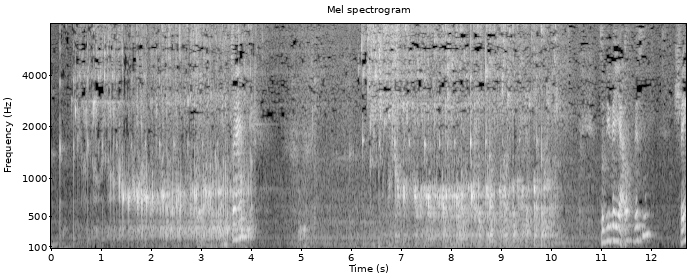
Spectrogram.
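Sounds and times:
liquid pouring from bottle: 0.3s - 5.2s, 6.1s - 10.4s
speech: 3.6s - 4.0s, 11.0s - 12.6s.

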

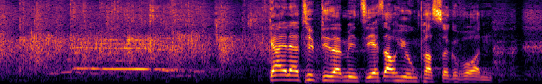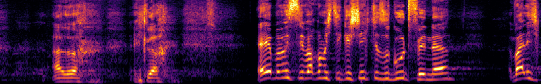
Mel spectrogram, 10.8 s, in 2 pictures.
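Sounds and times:
audience applause: 0.0s - 3.2s
speech: 2.7s - 5.1s, 6.0s - 7.2s, 8.0s - 10.8s.

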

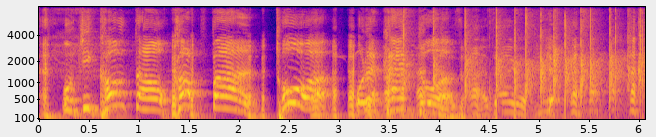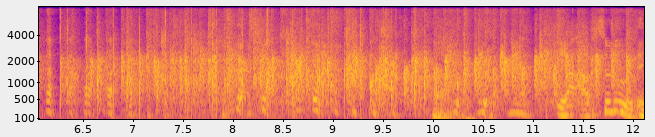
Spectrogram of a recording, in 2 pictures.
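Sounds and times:
speech: 0.0s - 9.5s, 11.2s - 12.1s
laughter: 0.0s - 12.1s
applause: 3.4s - 12.1s.

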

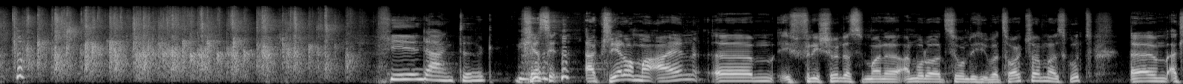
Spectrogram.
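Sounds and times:
audience applause: 0.0s - 3.7s
speech: 3.9s - 11.8s.

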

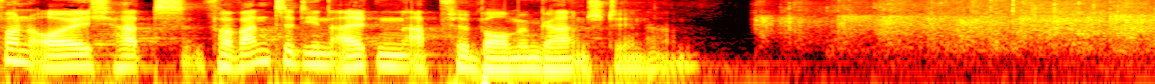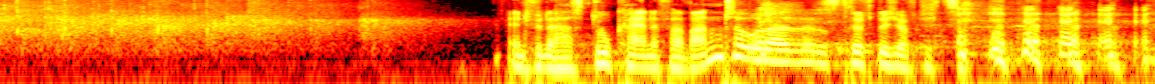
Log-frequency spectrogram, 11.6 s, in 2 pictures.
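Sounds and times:
speech: 0.0s - 3.6s, 8.3s - 11.5s
audience clapping: 3.8s - 8.1s
laughter: 9.6s - 11.5s.

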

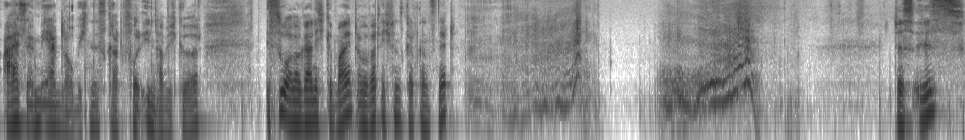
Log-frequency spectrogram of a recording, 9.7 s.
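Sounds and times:
speech: 0.0s - 5.2s, 9.0s - 9.6s
zipper on an Italian leather bag from The Bridge: 4.6s - 8.0s.

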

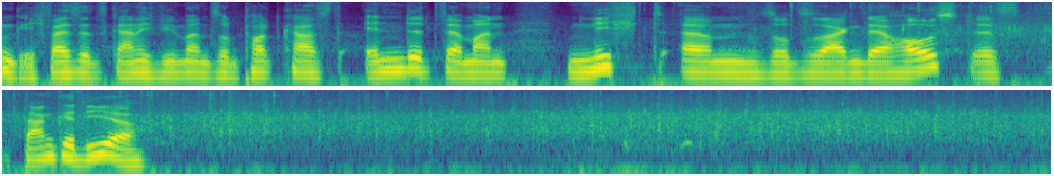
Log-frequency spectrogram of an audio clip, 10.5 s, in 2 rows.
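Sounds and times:
speech: 0.0s - 6.2s
audience applause: 3.9s - 10.4s.

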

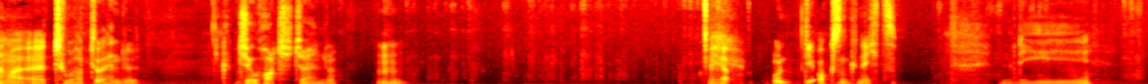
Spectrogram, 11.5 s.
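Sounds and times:
speech: 0.1s - 1.5s, 2.2s - 4.2s, 7.1s - 9.0s, 9.6s - 11.0s
pen scratching across paper writing notes by hand: 4.2s - 7.1s, 11.2s - 11.4s.

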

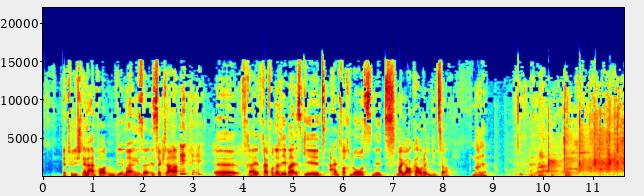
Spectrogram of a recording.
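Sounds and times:
speech: 0.4s - 10.7s
laughter: 2.4s - 4.6s, 9.2s - 11.4s
audience applause: 9.3s - 11.6s.

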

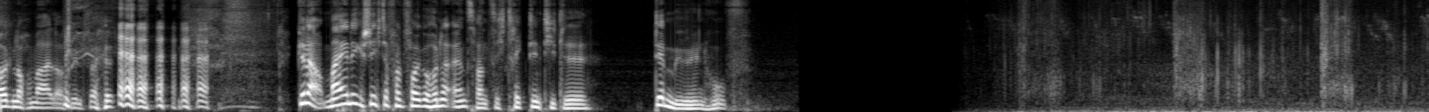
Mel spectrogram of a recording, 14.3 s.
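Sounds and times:
speech: 0.0s - 6.0s, 6.6s - 7.5s
laughter: 0.6s - 2.4s
boots crunching on gravel path: 9.6s - 14.2s.

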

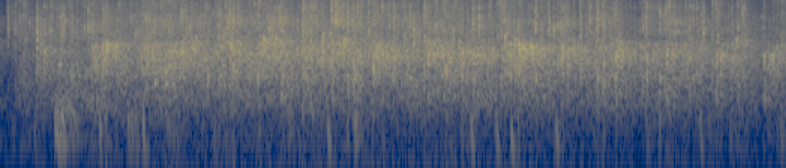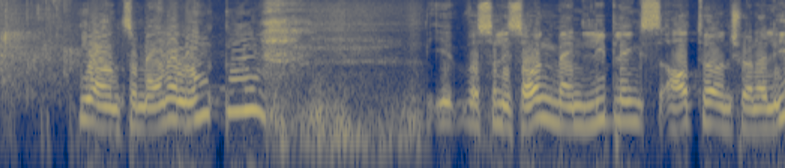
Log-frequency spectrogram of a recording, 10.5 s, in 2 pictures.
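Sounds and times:
audience applause: 0.0s - 6.5s
speech: 5.8s - 10.4s.

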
